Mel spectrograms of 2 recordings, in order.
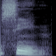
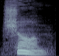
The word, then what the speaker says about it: Seam: The name Seam, pronounced Sham, and this is my little seep.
